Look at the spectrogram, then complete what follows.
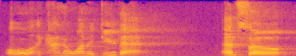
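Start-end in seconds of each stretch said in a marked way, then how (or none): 0.0-1.5 high, lightly voiced curious kid; intrigued child. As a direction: imitate a little girl tempted to join in. Voicing daughter tempted by others' swimming.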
